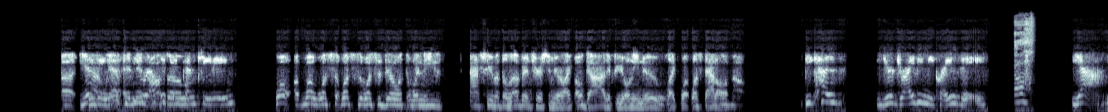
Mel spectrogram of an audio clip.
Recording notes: On the phone. The person who set them up is ALWAYS listening on the other line.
